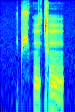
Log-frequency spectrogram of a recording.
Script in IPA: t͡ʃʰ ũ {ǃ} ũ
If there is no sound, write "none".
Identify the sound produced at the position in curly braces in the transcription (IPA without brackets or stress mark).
ǀ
